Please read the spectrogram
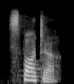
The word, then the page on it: spotter: Indian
